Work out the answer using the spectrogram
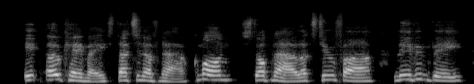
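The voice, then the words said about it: Put-on very English accent. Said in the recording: “he's like really, really English ... can I do this kind of accent?”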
